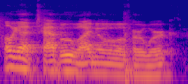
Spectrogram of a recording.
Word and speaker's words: Tabu: it be table table table oh no it's taboo I'm what I think but I thought somebody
